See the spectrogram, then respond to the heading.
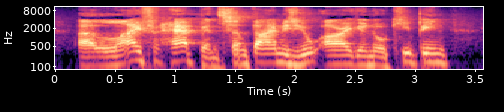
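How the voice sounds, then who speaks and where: A man with a medium pitch speaks at a moderate pace and fairly even intonation. Background noise is noticeable. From Brazil, São Paulo. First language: Portuguese. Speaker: immigration lawyer. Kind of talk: live stream Q&A. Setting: live stream. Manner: halting, many fillers.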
